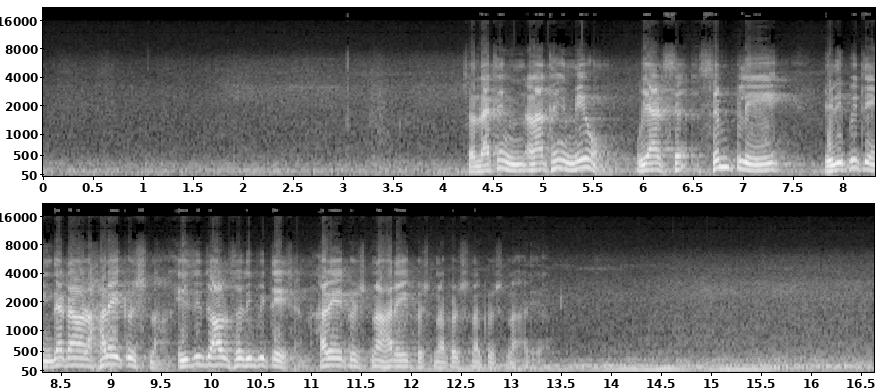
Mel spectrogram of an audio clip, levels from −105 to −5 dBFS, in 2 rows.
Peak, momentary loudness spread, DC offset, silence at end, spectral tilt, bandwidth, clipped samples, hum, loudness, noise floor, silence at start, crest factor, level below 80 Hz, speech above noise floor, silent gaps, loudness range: -6 dBFS; 24 LU; under 0.1%; 0 s; -6.5 dB/octave; 19.5 kHz; under 0.1%; none; -19 LUFS; -40 dBFS; 0 s; 14 dB; -38 dBFS; 23 dB; none; 12 LU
